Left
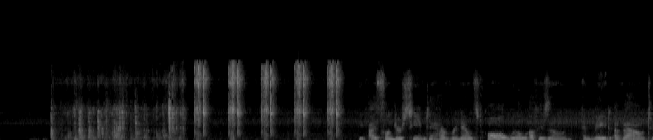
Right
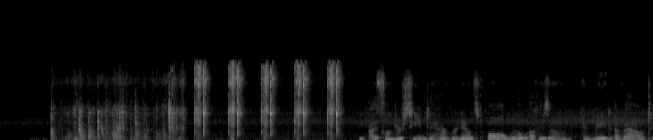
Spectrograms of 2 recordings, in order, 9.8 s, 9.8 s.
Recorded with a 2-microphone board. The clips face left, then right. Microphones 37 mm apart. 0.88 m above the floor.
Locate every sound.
0.8 s a rattle: 10° right (ahead or behind), 1.6 m
2.9 s a camera shutter: 55° right (ahead or behind), 0.6 m
5.4 s a woman speaking: 35° left (ahead or behind), 1.0 m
